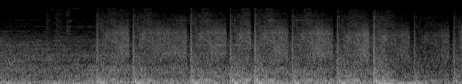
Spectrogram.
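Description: A heavy gatling gun fires in a rapid rattle.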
